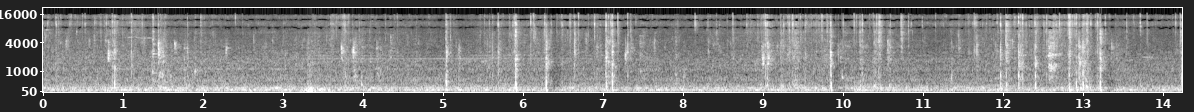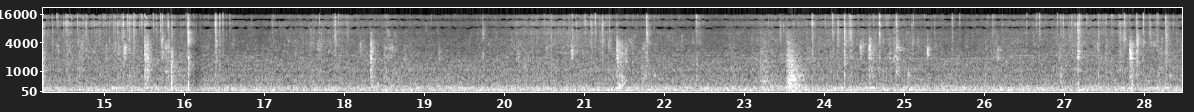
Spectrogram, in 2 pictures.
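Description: Hot oil ladled from a wok over a slab of braised pork belly on a perforated skimmer, pouring and splashing back into the wok with scattered crackles and pops, over a steady low hum.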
